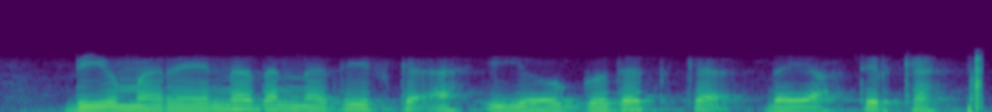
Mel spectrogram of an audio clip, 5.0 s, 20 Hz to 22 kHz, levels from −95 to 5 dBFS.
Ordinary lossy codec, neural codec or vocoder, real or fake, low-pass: none; none; real; 3.6 kHz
